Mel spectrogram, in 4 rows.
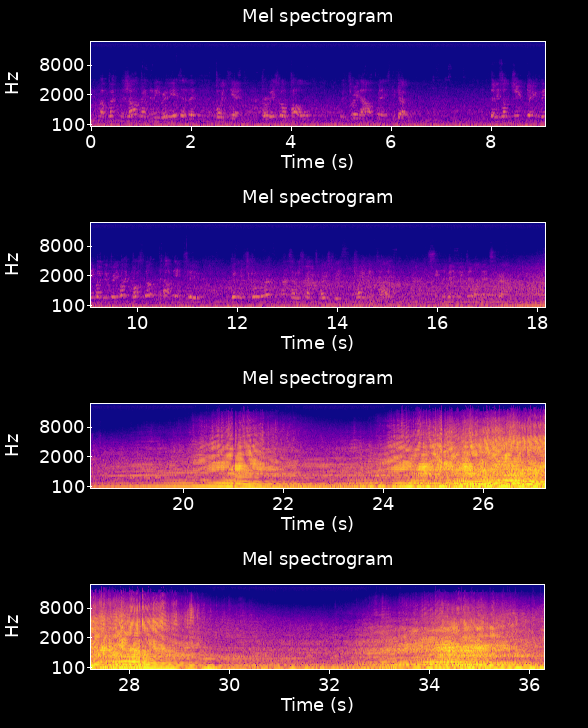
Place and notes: Silverstone Circuit, Towcester, UK - british motorcycle grand prix 2022 ... moto three ...
british motorcycle grand prix 2022 ... moto three qualifying two ... dpa 4060s on t bar on tripod to zoom f6 ...
England, United Kingdom, 6 August 2022, ~13:00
